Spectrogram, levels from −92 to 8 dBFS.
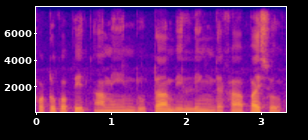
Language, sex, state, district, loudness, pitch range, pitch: Assamese, male, Assam, Hailakandi, -20 LUFS, 110-125 Hz, 120 Hz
